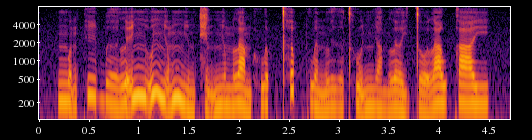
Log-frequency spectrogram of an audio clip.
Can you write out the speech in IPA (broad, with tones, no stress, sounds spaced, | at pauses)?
ŋ o̰˧˨ n k i˧ ɓ ə̤ː˨˩ l ḛ˧˥ ɲ ṵ˧˥ ɲ ə̰˧˥ m ɲ i˧˩ m t͡ɕ ə̰˧˨ n ɲ ə˧ m l a˧˩ m h w ə˨˩ p̚ t̪ʰ ə˦˥ p̚ k w ə˧˩ n l ɨ̤˨˩ ə̯ t̪ʰ ṵ˧˨ ɲ a̤˨˩ m l əː˧˩ j t̪ o˧˩ l a˧ w k a˧ j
